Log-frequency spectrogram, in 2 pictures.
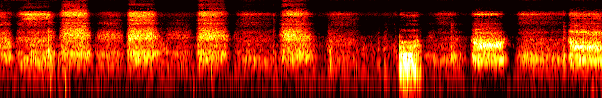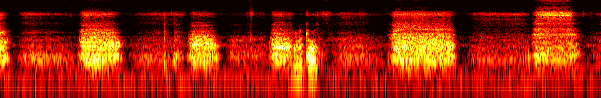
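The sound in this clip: A man's heavy, controlled breathing exercise to calm a panic attack: many loud, airy, hissing breaths, some with a wheezy rasp, repeating roughly every second or two in an uneven rhythm.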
